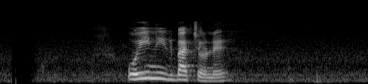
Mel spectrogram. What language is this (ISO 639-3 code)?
ben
